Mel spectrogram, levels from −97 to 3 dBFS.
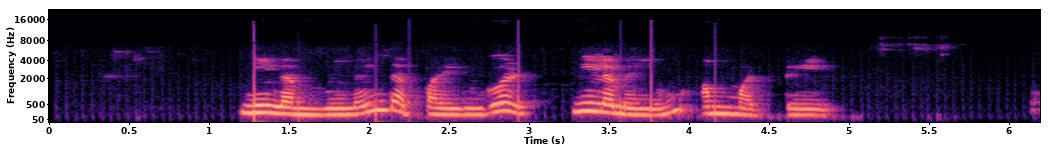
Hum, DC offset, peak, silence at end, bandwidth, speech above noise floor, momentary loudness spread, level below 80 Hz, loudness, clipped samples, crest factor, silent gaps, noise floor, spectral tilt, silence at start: none; under 0.1%; -2 dBFS; 1.3 s; 12 kHz; 55 dB; 9 LU; -52 dBFS; -17 LUFS; under 0.1%; 16 dB; none; -71 dBFS; -8 dB/octave; 1.2 s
